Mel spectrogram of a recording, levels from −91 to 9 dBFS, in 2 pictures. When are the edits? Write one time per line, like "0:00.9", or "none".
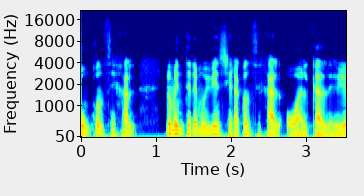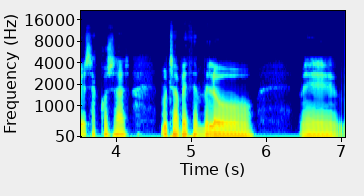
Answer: none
